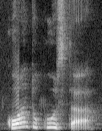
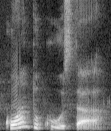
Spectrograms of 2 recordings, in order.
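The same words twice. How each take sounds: No difference in how they are said.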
